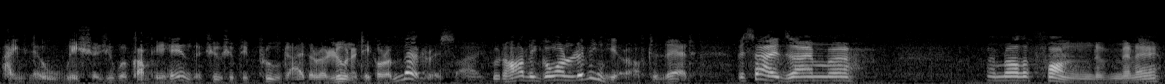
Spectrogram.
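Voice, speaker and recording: An actor playing a cold, urbane captain in an old radio thriller, speaking in a suave, measured way with polite menace and small hesitant asides. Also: male voice, mid-range voice, sing-song, gravelly. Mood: calmly calculating. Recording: dull, noisy vintage radio recording.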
